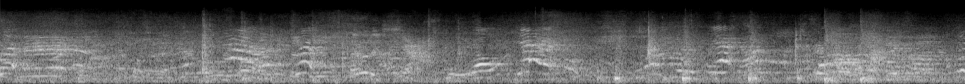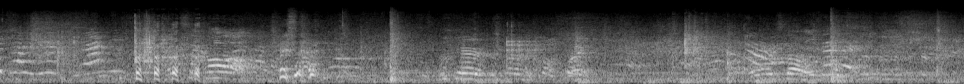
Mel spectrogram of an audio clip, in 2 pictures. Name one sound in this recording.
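Many children's voices chatter and call out nearby, echoing in a large hall.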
